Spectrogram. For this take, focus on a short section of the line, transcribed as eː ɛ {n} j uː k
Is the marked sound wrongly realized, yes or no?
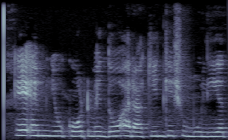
yes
